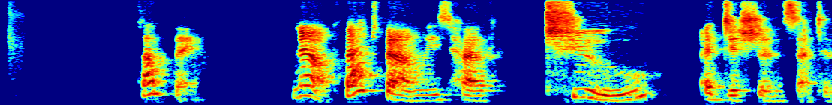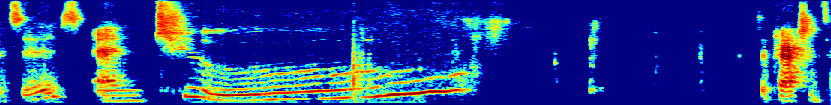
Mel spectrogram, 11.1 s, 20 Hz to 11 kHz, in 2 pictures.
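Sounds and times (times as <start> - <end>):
woman holding a rising vowel: 6.9 - 8.7.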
